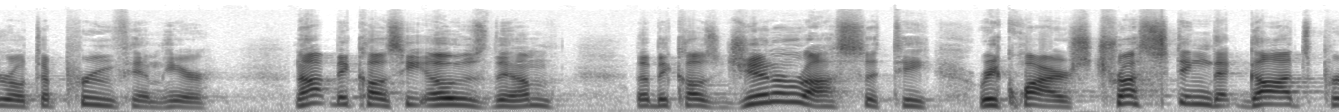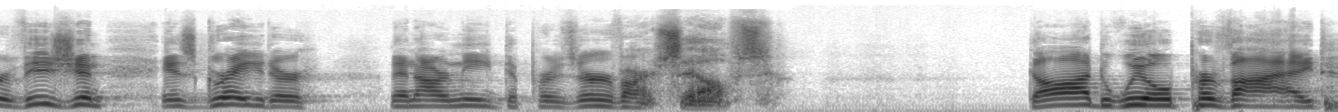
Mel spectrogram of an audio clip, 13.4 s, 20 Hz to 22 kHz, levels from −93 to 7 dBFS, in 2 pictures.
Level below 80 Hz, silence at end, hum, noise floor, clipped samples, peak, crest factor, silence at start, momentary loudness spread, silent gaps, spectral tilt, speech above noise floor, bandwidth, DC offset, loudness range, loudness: -62 dBFS; 0 s; 60 Hz at -50 dBFS; -60 dBFS; under 0.1%; 0 dBFS; 16 dB; 0 s; 12 LU; none; -3 dB/octave; 43 dB; 13.5 kHz; under 0.1%; 4 LU; -16 LUFS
